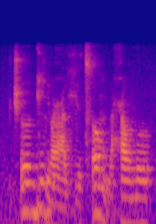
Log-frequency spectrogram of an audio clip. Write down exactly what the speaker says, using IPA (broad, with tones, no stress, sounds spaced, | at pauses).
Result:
t͡ʃʼ ɤː˥ ɡ i˥ lʲ o˨ ʕ ɯ˩ xʲ ɯ˨ t͡sʼ ɔ˦ m ɯ˩ ħ ɔ˦ v o˦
